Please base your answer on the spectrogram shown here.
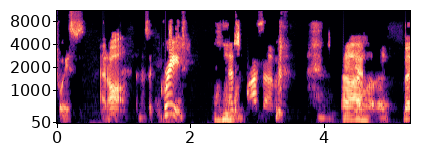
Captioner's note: laughs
